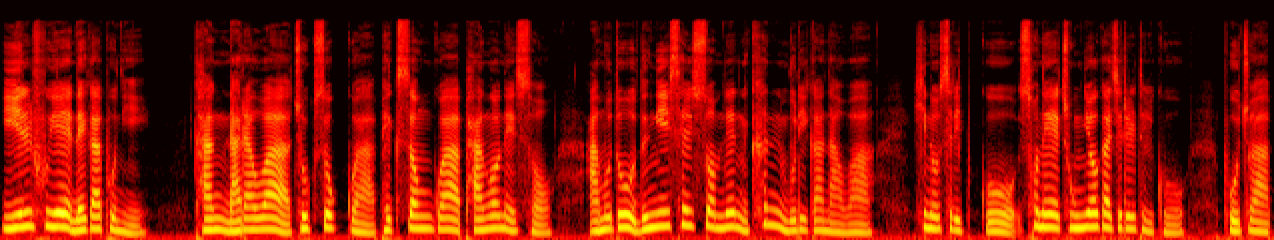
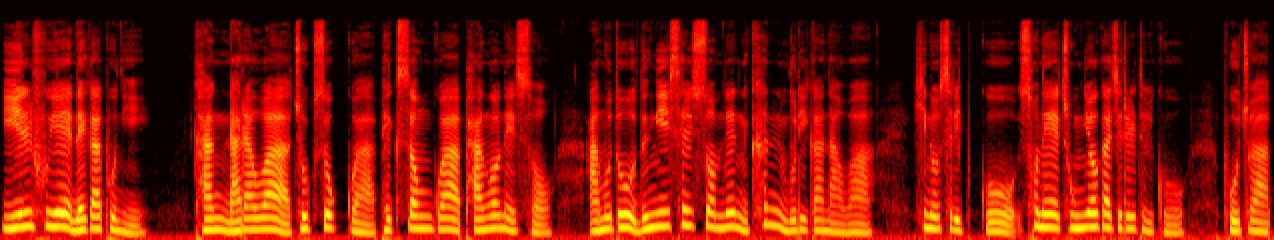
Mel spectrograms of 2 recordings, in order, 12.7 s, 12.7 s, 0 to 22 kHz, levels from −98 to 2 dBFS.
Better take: neither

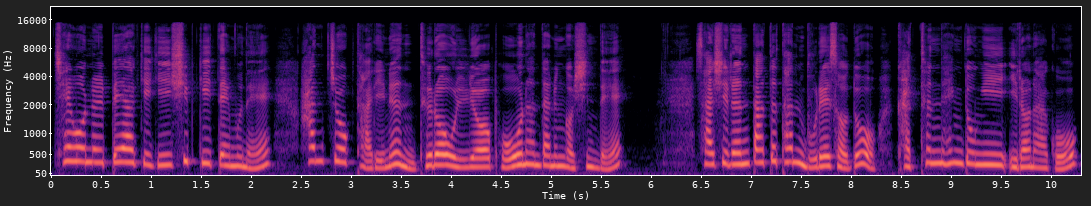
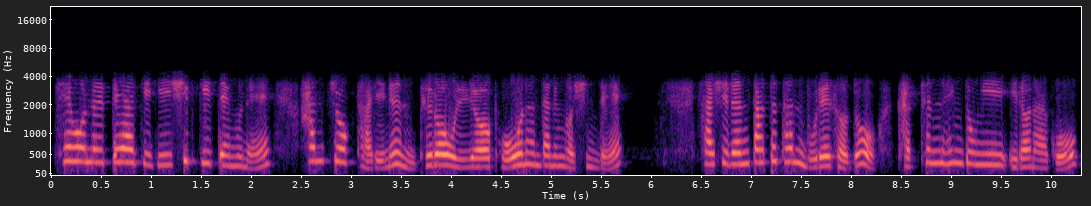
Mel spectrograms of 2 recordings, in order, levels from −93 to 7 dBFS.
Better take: first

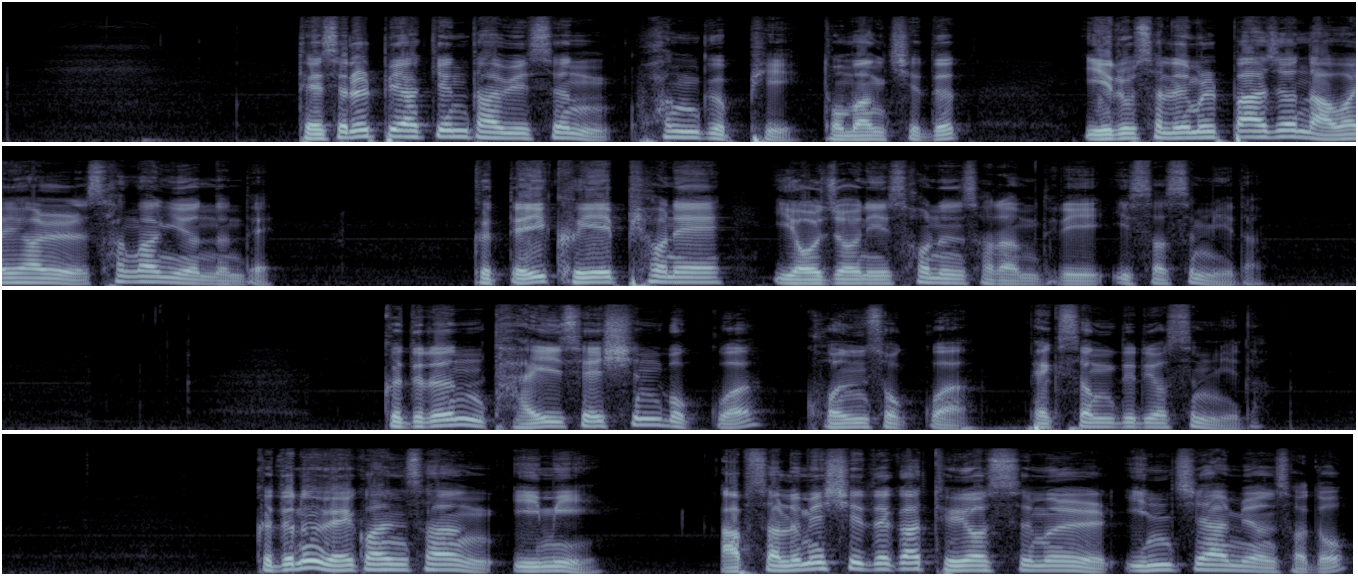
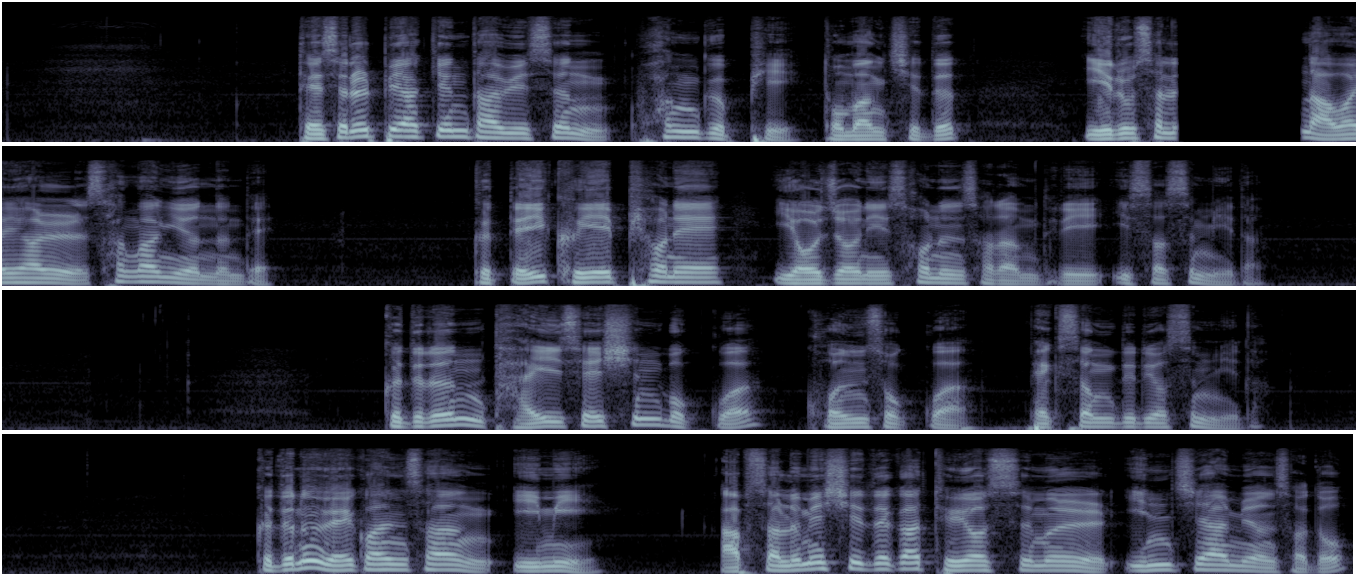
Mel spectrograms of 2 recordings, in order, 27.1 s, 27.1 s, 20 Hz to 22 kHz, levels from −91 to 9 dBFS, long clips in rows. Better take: first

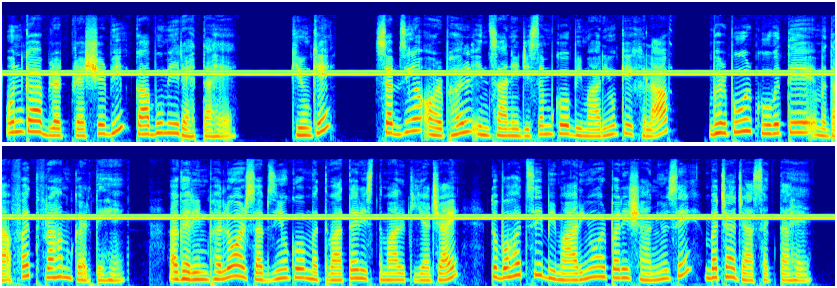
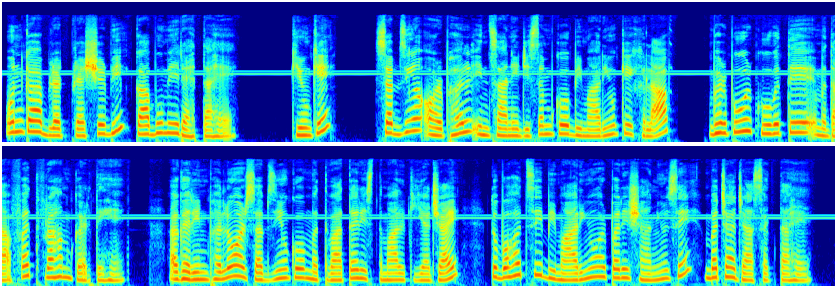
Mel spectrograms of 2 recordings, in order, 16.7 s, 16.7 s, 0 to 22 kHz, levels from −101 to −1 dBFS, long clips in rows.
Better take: second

